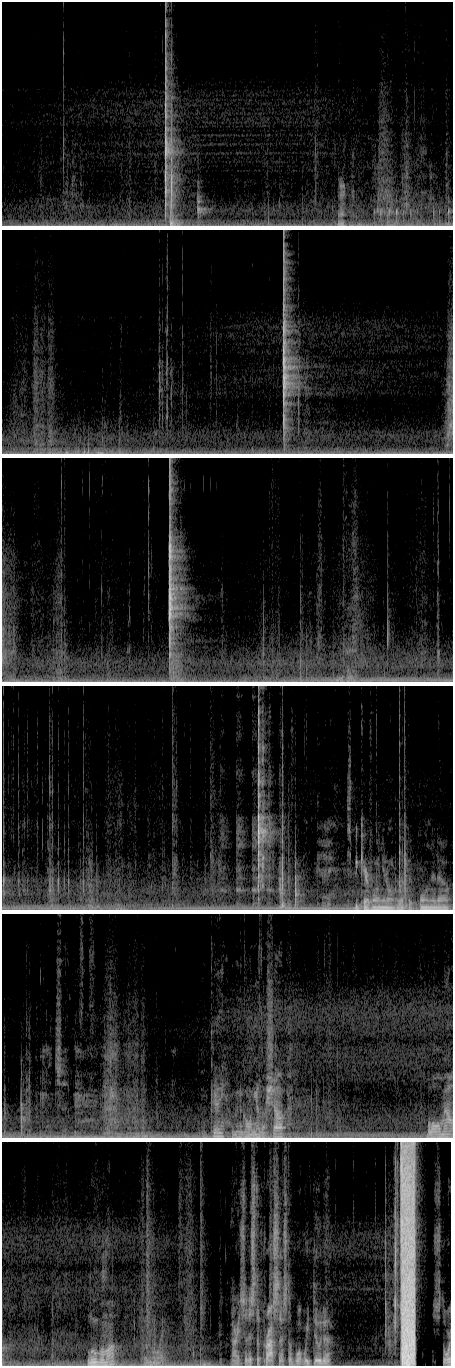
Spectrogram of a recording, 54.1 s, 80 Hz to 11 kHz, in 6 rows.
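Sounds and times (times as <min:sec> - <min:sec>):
steady low hum: 0:00.0 - 0:53.4.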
